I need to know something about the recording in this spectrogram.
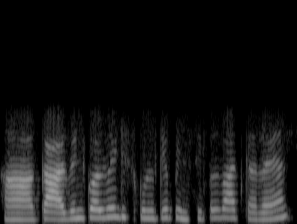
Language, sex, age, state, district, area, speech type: Hindi, female, 18-30, Madhya Pradesh, Gwalior, rural, conversation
